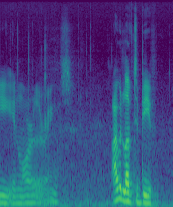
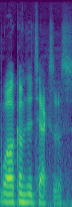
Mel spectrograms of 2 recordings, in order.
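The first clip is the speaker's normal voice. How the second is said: usual speaking voice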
